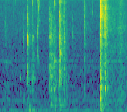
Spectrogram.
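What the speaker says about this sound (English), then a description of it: "typing in the name of the kit" Light clicks of keys on a computer keyboard, a few quick taps in small clusters, quiet and close, ending with a sharper double key press.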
